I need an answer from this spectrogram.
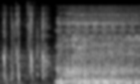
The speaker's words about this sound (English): I got that sound effect. There you go. Like, what was it? A heavy breather?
